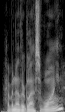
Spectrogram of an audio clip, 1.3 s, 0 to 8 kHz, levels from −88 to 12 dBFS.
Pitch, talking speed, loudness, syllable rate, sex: 120 Hz, 230 wpm, -13 LUFS, 6.8 syllables/s, male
